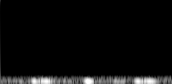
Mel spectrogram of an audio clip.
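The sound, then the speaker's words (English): Three deep, low-pitched pulses repeat at a steady rhythm over a soft rumbling background, like slow muffled thumps. These are fin whale calls, with no voices present. “I would say the most vocal among the species were the fin whales.”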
